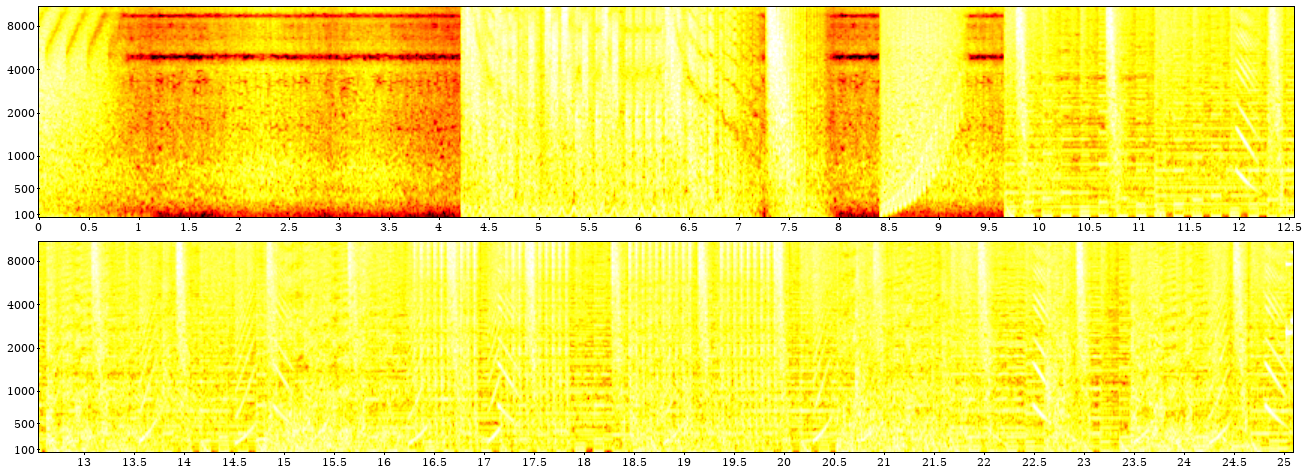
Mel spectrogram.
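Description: A bomb explosion in the dragon game Heritage: A Dragon's, a loud crash that breaks into dense, roaring game noise with heavy bursts and chaotic impacts, continuing steadily and loudly with no talk.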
